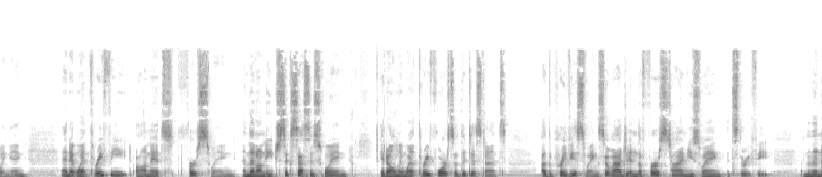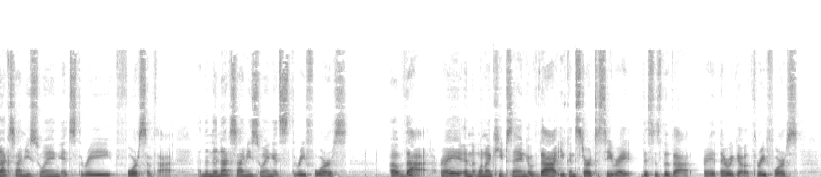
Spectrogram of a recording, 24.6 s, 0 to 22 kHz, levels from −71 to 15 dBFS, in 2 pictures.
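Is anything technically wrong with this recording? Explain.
No, nothing stood out as technically wrong on listening.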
